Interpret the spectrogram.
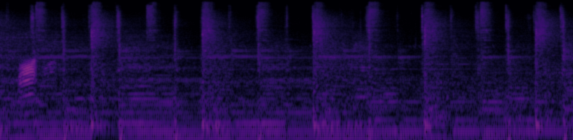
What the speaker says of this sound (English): The duck spawn button gave us another duck.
